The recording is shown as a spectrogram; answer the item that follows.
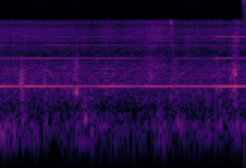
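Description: Intercom call box sounding a steady, single-pitched ringing tone after its call button is pressed, cutting off near the end as the call is answered.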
